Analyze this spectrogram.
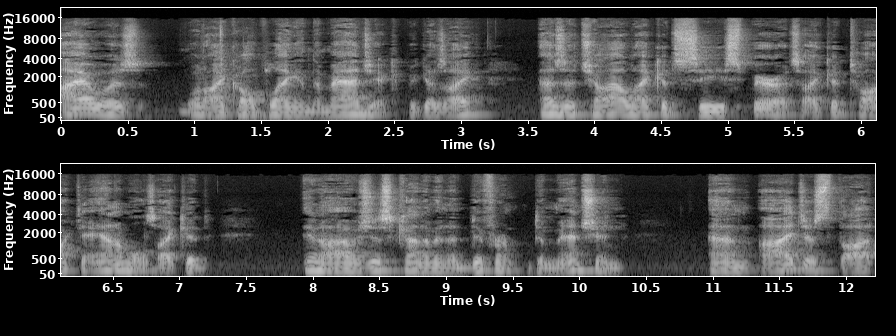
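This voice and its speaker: A man speaks at a moderate pace and medium pitch with an American accent. His voice is somewhat breathy, with ordinary pitch variation. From US Midwest, western South Dakota. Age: 70s. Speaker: spiritual healer. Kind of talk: interview storytelling.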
